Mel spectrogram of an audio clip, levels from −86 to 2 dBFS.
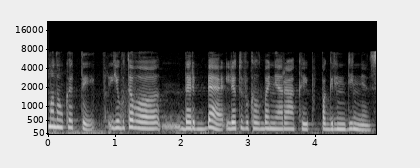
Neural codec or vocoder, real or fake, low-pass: none; real; 7.2 kHz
